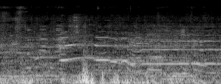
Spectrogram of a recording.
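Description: A voice singing a devotional song in long held, sliding notes, with a low thump about a second in.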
